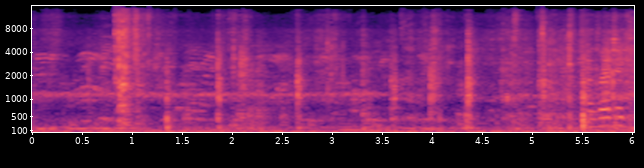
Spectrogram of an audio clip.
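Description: Wooden stick stirring thick liquid detergent in a plastic basin, with irregular short knocks and clicks as it strikes the basin's sides, over a steady low hum.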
